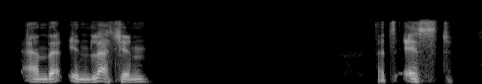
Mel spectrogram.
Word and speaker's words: est: And that in Latin, that's est. Same spelling in French, but pronounced e.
